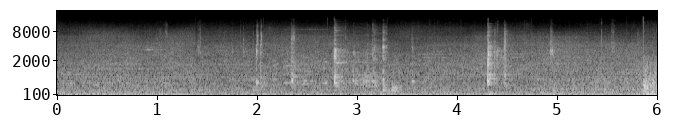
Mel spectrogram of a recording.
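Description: Motorcycle engine running with a steady low note, broken by a few sharp clicks and knocks.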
